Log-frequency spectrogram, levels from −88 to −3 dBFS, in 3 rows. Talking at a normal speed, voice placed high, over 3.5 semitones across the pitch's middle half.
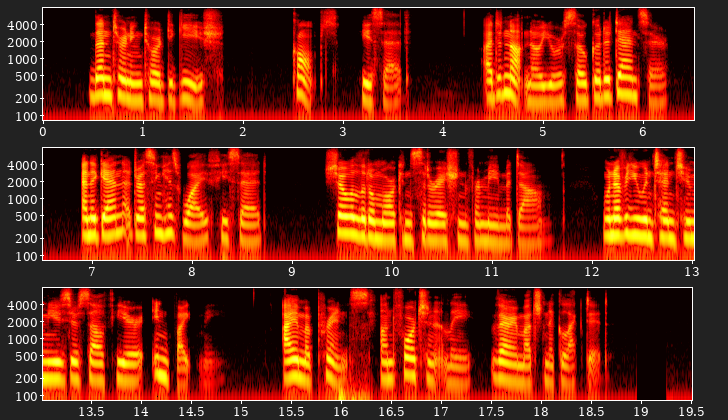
Yes: average, 155 wpm; high, 195 Hz; average, 3.9 semitones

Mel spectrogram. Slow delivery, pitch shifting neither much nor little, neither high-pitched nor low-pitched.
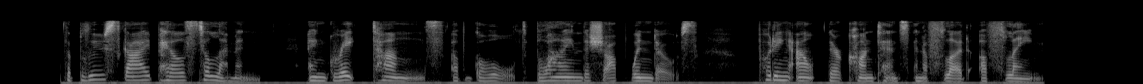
Yes: slow, 125 wpm; average, 3.6 semitones; medium, 160 Hz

